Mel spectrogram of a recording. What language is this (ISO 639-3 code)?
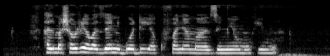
swa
